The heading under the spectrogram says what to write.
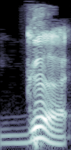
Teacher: we practically push the back of our tongue against the velum that's how we form this practically stop that's why they are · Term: stops or plosives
